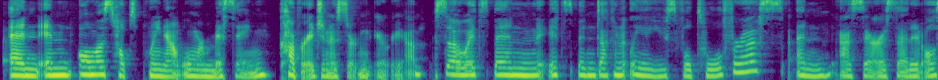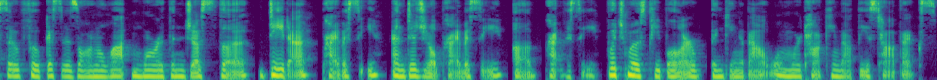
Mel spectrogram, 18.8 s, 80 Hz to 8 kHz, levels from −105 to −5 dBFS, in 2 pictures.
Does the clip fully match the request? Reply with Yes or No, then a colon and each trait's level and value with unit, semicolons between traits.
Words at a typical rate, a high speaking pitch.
Yes: average, 185 wpm; high, 195 Hz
